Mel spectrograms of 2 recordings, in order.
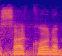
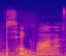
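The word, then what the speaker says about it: Saquon: Uh, gde vidite Sakona Barklija? Sekvona.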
